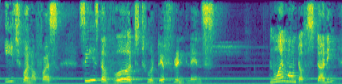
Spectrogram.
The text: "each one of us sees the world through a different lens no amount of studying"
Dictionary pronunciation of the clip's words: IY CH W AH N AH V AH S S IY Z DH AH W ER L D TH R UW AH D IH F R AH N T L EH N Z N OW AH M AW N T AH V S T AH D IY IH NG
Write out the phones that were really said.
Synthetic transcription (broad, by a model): IY CH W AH N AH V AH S S IY Z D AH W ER D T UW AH D IH F R AH N T L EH N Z N OW AH M AW N T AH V S T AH D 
